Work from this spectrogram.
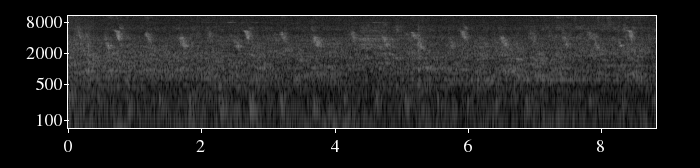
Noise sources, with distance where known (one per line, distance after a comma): music from a fixed source, far
large crowd, far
